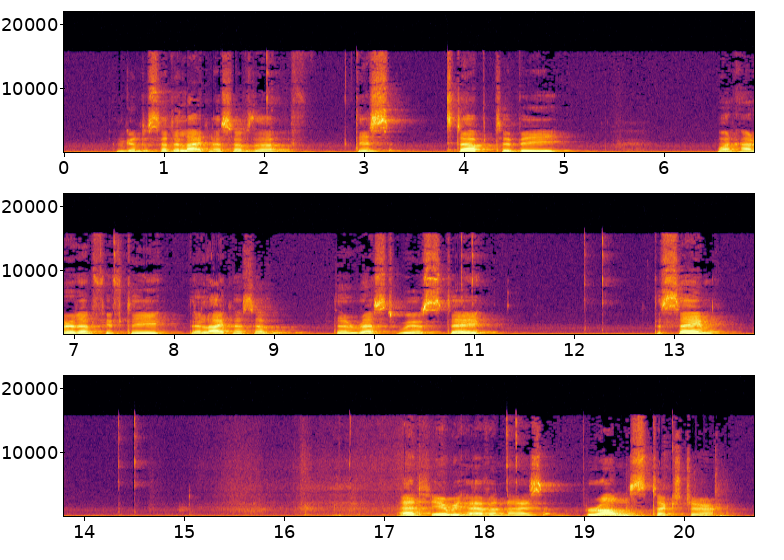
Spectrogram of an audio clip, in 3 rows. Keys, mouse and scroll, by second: 7.2 click, 10.8 click, 12.1 click, 14.3 click, 18.2 click.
